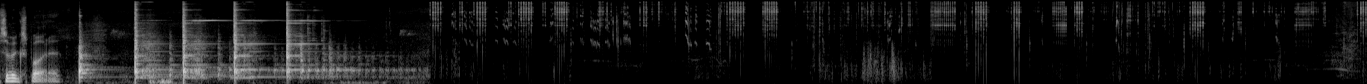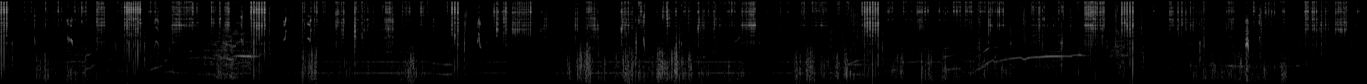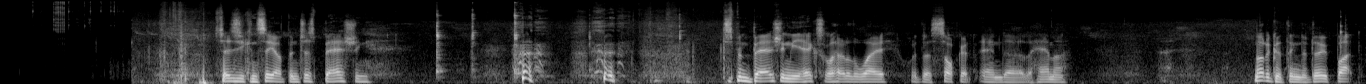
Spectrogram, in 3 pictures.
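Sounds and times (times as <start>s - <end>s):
hammer striking metal socket: 0.8s - 4.2s, 31.7s - 33.4s.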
